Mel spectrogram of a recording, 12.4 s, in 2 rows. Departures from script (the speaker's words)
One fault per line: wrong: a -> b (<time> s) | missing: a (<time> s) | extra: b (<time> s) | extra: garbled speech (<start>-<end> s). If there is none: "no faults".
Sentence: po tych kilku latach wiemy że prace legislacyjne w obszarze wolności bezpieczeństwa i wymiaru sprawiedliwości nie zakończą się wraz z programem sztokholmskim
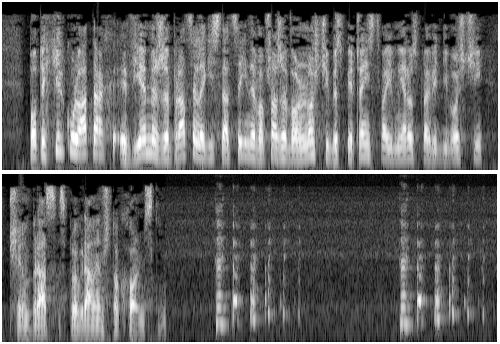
missing: nie zakończą (6.0 s)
